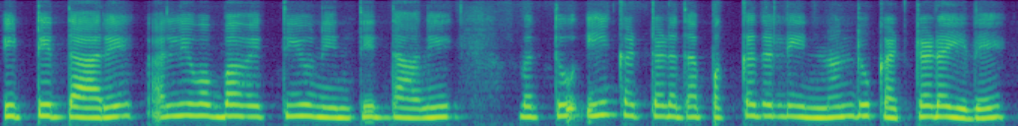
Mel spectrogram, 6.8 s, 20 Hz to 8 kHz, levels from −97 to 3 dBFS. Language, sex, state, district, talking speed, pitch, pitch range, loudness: Kannada, female, Karnataka, Bidar, 105 wpm, 250 Hz, 235-265 Hz, -14 LUFS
